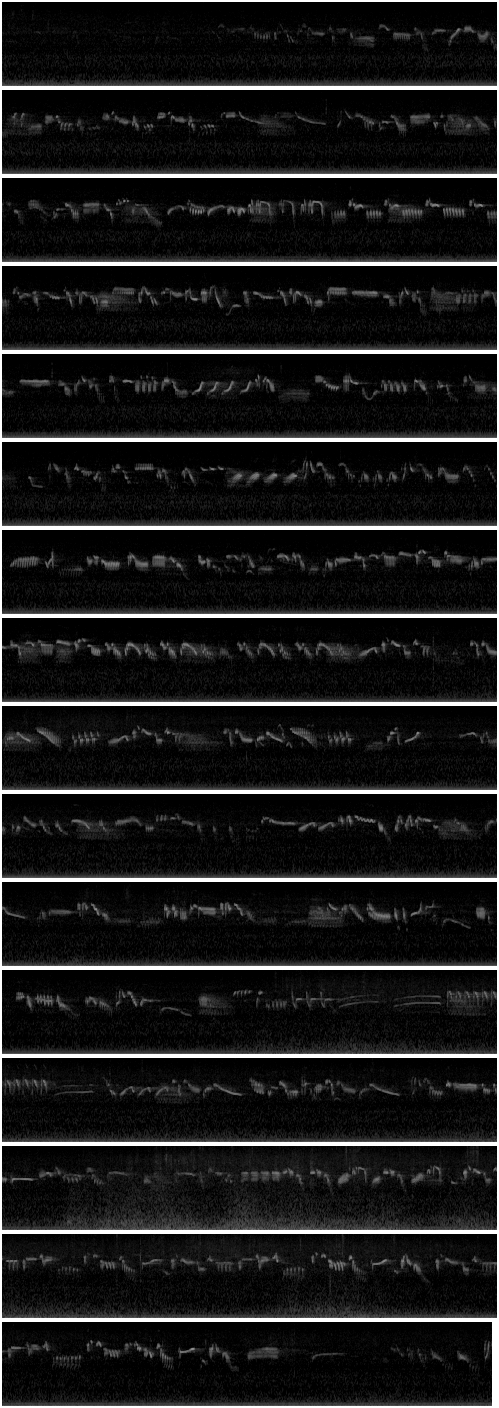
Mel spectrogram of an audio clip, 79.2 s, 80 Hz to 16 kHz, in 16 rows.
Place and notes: Utena, Lithuania, electric substatiom
small electric substation in the meadow. the first part of the recording - the ambience around, the second part - a close-up examination of electric field with coil pick-ups.
30 May, 15:20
